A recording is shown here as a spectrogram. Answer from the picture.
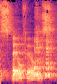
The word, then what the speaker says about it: Spitalfields: Well, because we're in the East End, you know, you don't have to pronounce that T. You can just call it Spitalfields. that's what we all call it.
